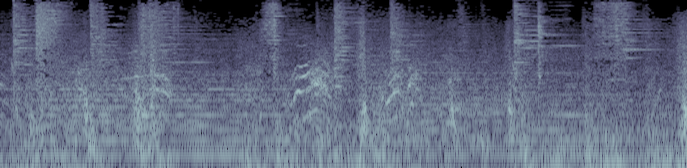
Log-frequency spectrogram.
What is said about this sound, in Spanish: Ataca blandiendo las dos espadas. Él para la sarta de golpes.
